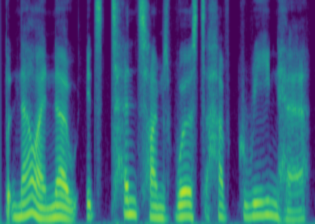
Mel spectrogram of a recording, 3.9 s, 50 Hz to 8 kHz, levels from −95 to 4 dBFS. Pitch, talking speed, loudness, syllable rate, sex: 150 Hz, 185 wpm, -17 LUFS, 3.9 syllables/s, male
